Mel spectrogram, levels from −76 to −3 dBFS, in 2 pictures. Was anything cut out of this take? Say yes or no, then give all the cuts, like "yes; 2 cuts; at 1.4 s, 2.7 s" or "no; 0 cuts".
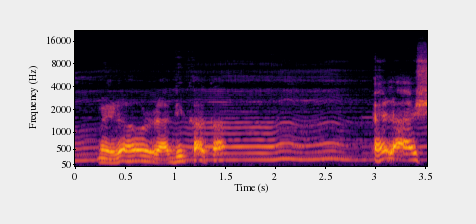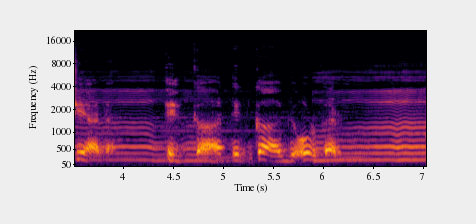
yes; 1 cut; at 4.3 s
